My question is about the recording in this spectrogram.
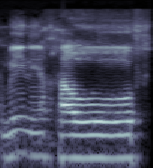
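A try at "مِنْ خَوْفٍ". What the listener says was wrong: মিনে কেন? এয়া কি ভুল করে? মিন নাড়াচাড়া করা যাবে না।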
